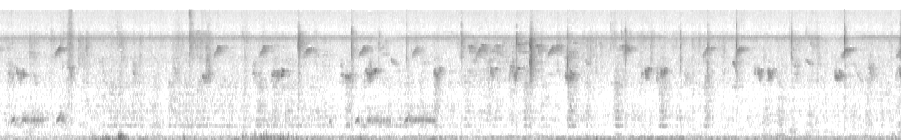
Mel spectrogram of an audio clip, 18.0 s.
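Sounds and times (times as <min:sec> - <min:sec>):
low two-part cooing call: 0:00.2 - 0:01.5, 0:07.0 - 0:08.8
low rumble on microphone: 0:01.4 - 0:07.5
small birds chirping: 0:03.8 - 0:18.0.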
